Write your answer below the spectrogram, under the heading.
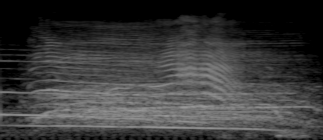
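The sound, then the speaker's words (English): A live concert crowd at a festival in Rudolstadt screams and cheers loudly and steadily, with a sustained high-pitched vocal tone that dips in pitch near the end before fading. “you don't have to, go on and scream. I'll let it ring.”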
